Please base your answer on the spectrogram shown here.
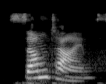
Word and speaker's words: sometimes: Sometimes. Yes, the first syllable is stressed.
